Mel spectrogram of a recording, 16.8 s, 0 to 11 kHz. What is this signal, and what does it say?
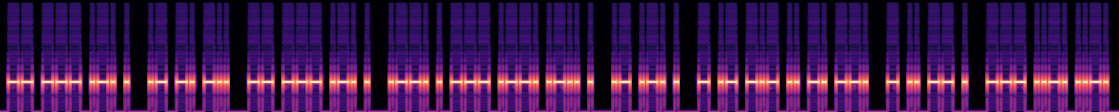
Morse code, heard as a keyed tone, about 23 wpm, 800 Hz. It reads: MORE AND MORE PEOPLE ARE TAKING TIME OFF
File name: morse mp3 / ANGLAIS texte clair 1 vitesse 22 mots minute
